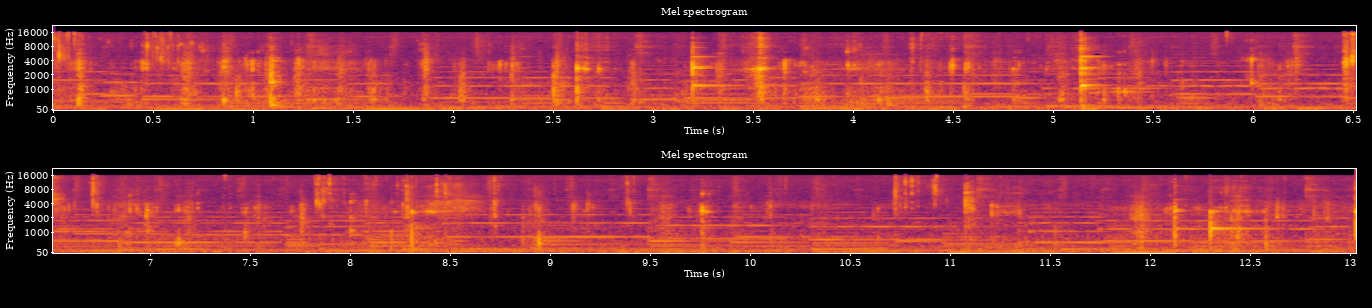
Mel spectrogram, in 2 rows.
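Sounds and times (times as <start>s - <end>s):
background music: 0.0s - 13.0s
chewing: 0.0s - 13.0s
utensils clinking against bowls: 0.0s - 13.0s.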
